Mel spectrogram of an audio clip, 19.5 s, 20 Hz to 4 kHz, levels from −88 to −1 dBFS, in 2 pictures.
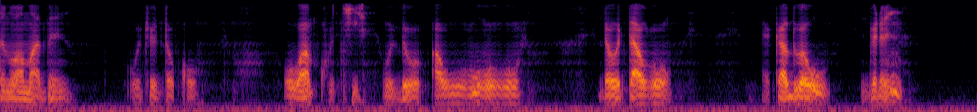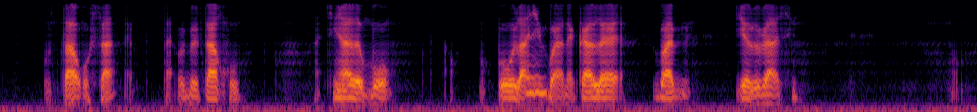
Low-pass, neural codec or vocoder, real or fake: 3.6 kHz; autoencoder, 22.05 kHz, a latent of 192 numbers a frame, VITS, trained on many speakers; fake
